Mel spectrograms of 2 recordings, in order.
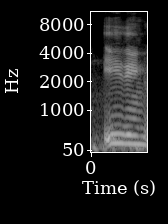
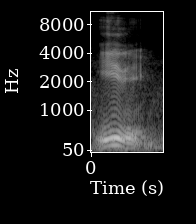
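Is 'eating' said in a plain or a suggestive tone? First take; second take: plain; suggestive. First: The word is said in a plain, literal tone. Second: The word is said in a suggestive, flirtatious tone. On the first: It means literally consuming a person as food. "like Jeffrey Dahmer eating" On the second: It carries a sexual innuendo. "hello, my friend, kind of eating"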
